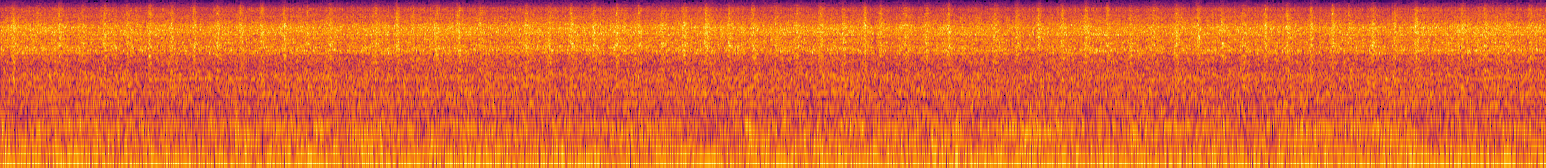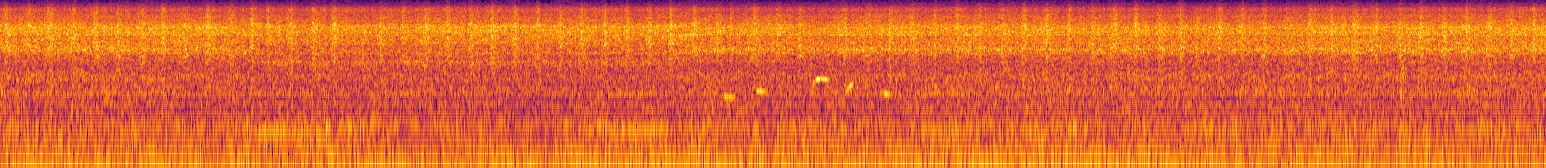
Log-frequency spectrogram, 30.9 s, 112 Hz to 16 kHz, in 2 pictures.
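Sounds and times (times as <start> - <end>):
combine diesel rumble: 0.0 - 30.9
threshing machinery whir: 0.0 - 30.9.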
